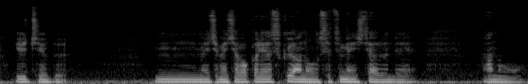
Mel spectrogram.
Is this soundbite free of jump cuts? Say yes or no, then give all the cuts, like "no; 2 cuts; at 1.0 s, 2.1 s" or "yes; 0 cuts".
yes; 0 cuts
